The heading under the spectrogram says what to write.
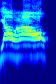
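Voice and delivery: loud, thick North Carolina drawl. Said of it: "someplace in North Carolina".

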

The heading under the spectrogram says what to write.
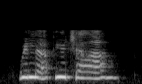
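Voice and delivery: very high, squeaky, extremely high-pitched squealing voice.

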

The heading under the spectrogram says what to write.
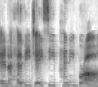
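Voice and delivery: plain

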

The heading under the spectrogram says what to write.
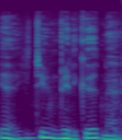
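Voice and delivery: put-on hippie accent. Describing the snake he voices in the show, saying its line: hippie accent. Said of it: "I give him like a hippie accent".

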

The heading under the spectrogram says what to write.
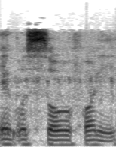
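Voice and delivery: ordinary talk

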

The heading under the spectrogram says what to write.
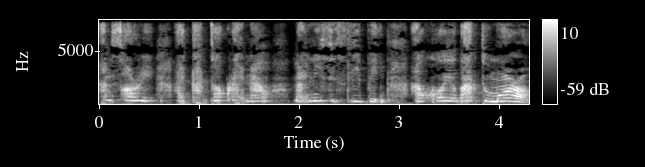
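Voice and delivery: mock man's whisper. Retelling a man's reply when the speaker called him back, imitating his whisper. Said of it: "This guy was whispering".

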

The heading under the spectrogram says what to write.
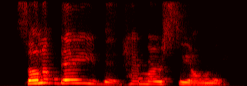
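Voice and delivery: normal talking voice

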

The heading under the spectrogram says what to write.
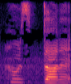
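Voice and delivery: high, loud exclaimed outcry. Narrator reads Susan at the empty table, crying out. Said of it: "cried Susan".

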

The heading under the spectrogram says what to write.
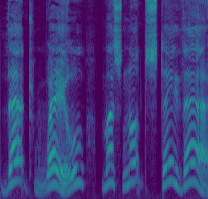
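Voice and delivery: high, angry shouting. Narrating, the angry harbour master shouts about the whale in the gate: shouted. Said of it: "he shouted".

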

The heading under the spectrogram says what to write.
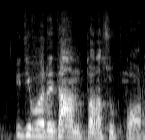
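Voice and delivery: ordinary delivery

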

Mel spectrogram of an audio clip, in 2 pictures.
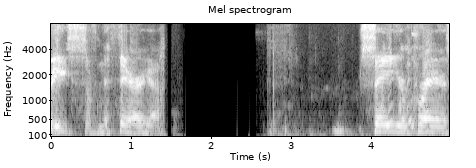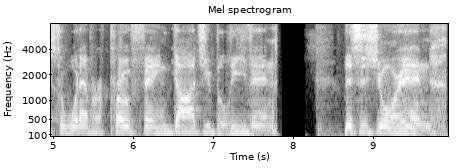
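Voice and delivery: very gruff, harsh, rough-edged voice. Voicing someone heard through the ship's helm, in a very gruff voice. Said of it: "You hear a very gruff voice come through the ship's helm".

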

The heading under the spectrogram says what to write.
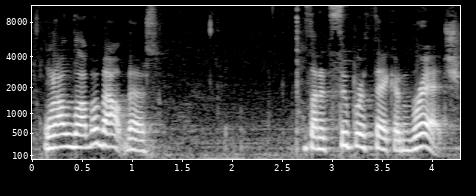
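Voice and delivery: speaking with mouth full of food, chewing. Tasting a dish on camera, the speaker talks with mouth full. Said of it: "I'm talking with food in my mouth".

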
